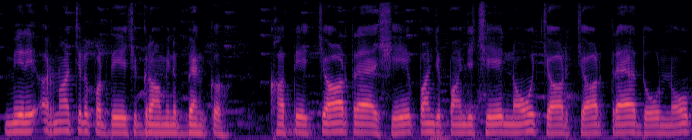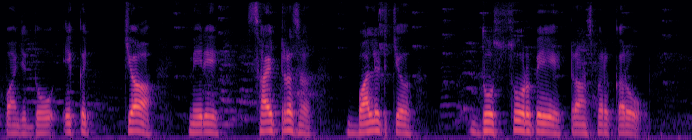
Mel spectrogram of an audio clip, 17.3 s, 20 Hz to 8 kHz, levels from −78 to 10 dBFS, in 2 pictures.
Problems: constant background noise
